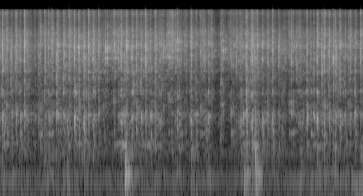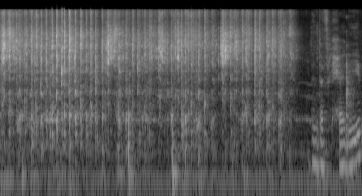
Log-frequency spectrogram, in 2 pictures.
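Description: An electric mixer whisks plum cake batter in a continuous rattling whirr, close and fairly loud, with light clinking against the bowl throughout.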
